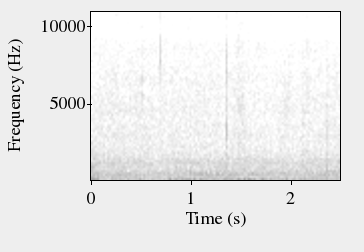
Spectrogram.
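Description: Honey bee flying around the hive during end-of-season work, a low buzzing hum with a few brief louder passes, faint and close over steady background noise.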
